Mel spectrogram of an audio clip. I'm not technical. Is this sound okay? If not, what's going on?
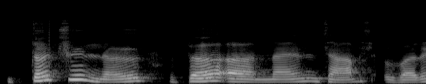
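No. At 0.49 s there is a block of digital silence in the speech. For about 2 ms the sound drops to complete nothing, then comes straight back. There is no gentle fade in or out, so the sound cuts off and returns abruptly. Because the gap is so short, you hear it as a small tick rather than a hole. It happens when the playback program fails to deliver sound in time and fills the gap with zeros.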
